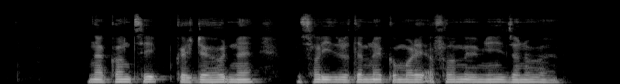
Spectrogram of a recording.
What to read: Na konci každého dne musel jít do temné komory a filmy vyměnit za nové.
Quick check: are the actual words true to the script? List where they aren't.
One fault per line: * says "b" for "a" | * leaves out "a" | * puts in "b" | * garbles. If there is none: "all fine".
all fine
